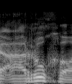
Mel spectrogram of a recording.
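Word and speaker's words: Araújo: It was the red card, Araujo, or as they pronounce it here, Araujo. I think it's easier, so they just cut out the middle A.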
